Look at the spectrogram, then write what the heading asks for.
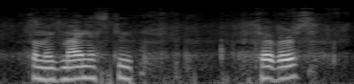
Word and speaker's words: Traverse: good actually we're here lake travers i think that's how you say it i just talked to a guy that's how he said it all right the parking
